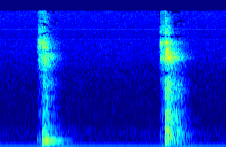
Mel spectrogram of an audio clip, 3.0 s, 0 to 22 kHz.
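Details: Two short, harsh cough bursts about 1.5 s apart from a red tabby tomcat coughing for over a minute in a quiet room; owner wonders whether hairball or feline asthma attack; cough.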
